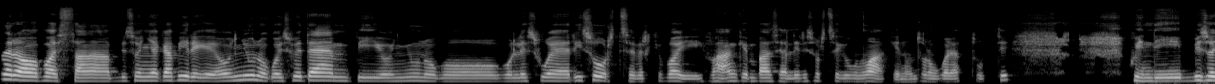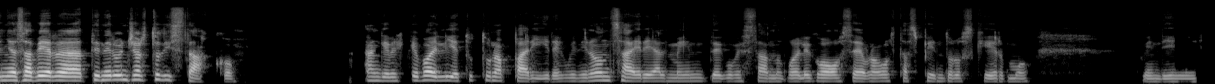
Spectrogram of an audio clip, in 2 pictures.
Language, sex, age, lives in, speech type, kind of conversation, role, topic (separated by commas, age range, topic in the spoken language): Italian, female, 30-34, Italy, conversation, unstructured, none, Come gestisci lo stress nelle attività quotidiane?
